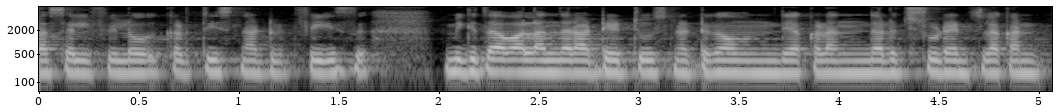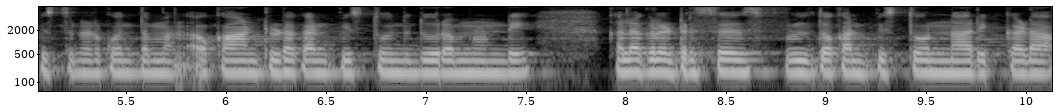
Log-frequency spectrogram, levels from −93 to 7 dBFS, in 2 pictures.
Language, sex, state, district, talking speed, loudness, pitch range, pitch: Telugu, female, Andhra Pradesh, Srikakulam, 160 wpm, -25 LUFS, 175-180 Hz, 175 Hz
